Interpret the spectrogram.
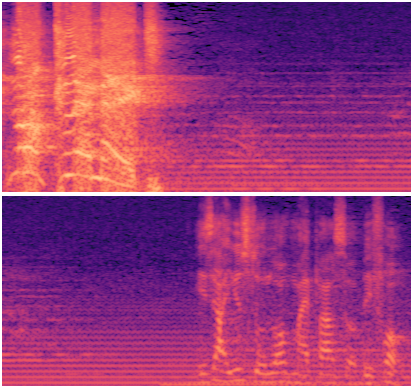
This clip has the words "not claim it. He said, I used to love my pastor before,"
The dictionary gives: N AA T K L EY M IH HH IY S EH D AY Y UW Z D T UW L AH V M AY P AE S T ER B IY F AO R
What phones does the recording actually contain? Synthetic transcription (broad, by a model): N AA K L EY M IH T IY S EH AY Y UW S T UW L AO V M AY P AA S T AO B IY F AO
